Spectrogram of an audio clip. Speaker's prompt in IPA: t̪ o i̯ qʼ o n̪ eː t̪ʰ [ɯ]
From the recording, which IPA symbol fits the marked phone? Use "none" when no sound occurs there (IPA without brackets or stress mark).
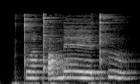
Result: ɯ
